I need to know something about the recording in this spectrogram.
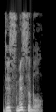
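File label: "dismissible", English, British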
